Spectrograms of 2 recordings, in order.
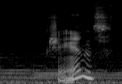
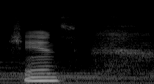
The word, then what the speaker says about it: Chance: Pronunciation of chance is the same as chance but with a sh at the start. Oh, okay. So that's like sans. Sans. Shans.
